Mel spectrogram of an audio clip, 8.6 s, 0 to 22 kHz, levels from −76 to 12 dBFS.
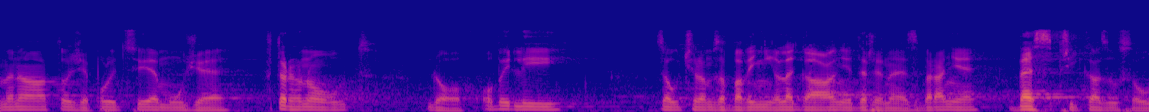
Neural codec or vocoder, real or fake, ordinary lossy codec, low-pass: none; real; AAC, 48 kbps; 7.2 kHz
